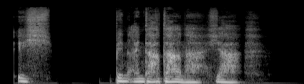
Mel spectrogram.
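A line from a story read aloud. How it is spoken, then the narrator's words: Whisper. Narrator (German): flüsterte er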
